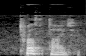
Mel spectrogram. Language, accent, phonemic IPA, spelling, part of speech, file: English, Southern England, /ˈtwɛlfθtaɪd/, Twelfthtide, proper noun, LL-Q1860 (eng)-Twelfthtide.wav
- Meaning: The season including Epiphany (the twelfth day after Christmas) and the evening of the preceding day (Twelfth Night), regarded as the end of the Christmas season; Epiphany itself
